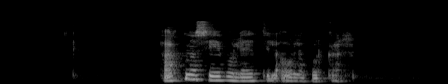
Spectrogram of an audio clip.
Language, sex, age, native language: Icelandic, female, 50-59, Icelandic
